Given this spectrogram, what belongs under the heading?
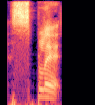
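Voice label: "split", American English; verb; Consonant Sound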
